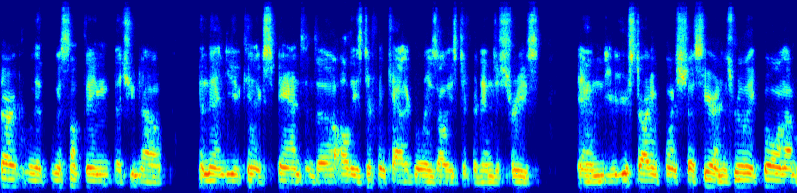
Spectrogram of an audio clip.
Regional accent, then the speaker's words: United States; It gives you a worldly perspective, but then it also allows you as an American to kind of portray the traits that we really believe in at the core of our country

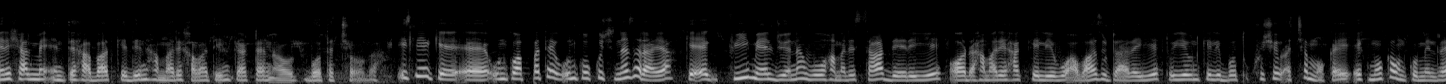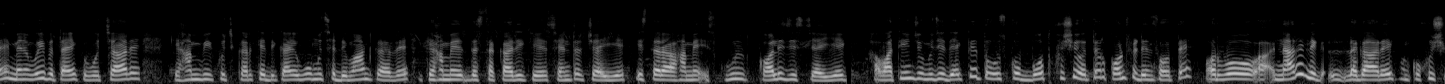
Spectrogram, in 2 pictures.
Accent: Upper Dir, Khyber Pakhtunkhwa, Pakistan; میرا تعلق اپر دیر سے ہے

